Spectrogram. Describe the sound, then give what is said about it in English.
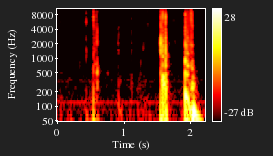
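Duct tape being torn off the roll in a few short, sharp ripping bursts, the last the loudest and longest, separated by near silence. “I got duct tape. Here. We'll do the duct tape serenade.”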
